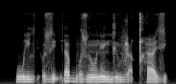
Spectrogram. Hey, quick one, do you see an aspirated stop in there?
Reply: yes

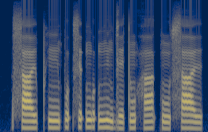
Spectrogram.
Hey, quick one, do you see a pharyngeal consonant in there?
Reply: no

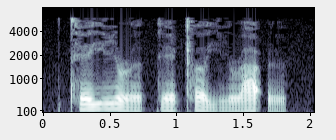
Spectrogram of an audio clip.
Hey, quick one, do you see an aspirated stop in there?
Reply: yes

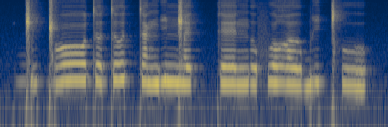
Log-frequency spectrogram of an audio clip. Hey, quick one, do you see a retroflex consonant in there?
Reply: no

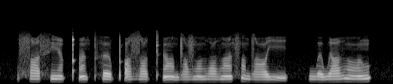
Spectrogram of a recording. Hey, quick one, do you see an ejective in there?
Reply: yes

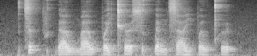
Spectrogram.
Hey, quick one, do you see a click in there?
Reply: no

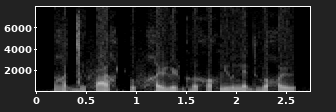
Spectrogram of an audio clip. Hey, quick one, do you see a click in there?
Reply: yes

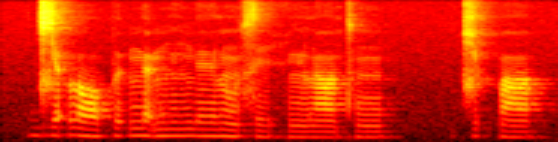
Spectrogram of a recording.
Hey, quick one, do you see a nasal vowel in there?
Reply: yes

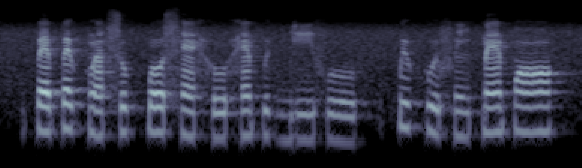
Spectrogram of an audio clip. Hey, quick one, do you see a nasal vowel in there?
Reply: yes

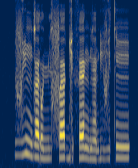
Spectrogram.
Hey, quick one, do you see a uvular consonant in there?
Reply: no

